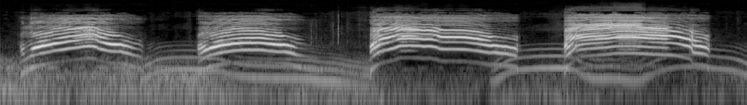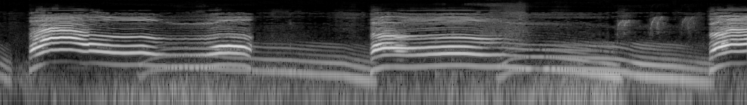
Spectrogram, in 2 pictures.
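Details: Two cats, one orange, squabbling at the seaside over twenty seconds: repeated arching yowls about every two to three seconds answered by lower swooping moans and growls, the exchange steady and insistent.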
